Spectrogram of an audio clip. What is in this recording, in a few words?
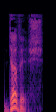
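"dovish", British English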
